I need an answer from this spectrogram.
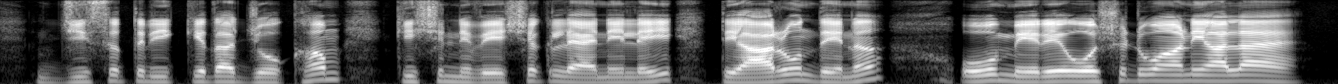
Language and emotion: Dogri, surprised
